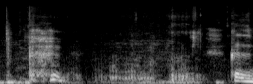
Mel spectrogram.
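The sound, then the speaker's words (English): A woman imitates a big cat's roar with her voice: loud, growly bursts, one near the start and another at the end, separated by quieter rumbling vocal sounds. “You don't want the roar.”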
